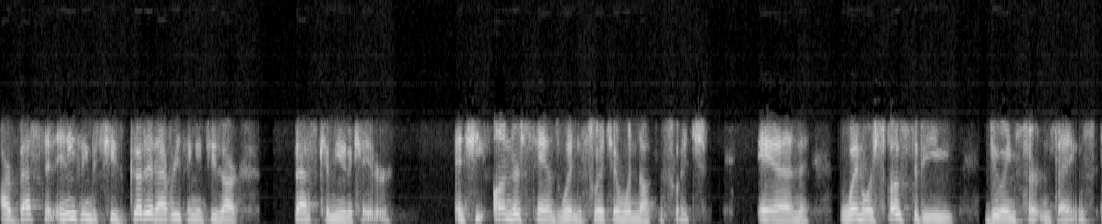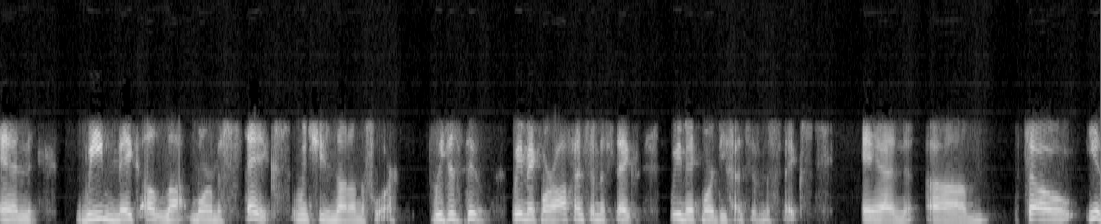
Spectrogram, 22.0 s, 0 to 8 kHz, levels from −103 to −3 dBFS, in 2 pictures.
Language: English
